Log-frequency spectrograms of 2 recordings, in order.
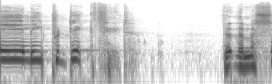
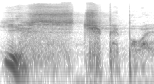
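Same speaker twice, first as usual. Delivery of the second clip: lower, softer, slow exasperated officer; a weary commander scolding his young private; Captain Mainwaring; 10 semitones lower, 12 dB quieter, slower than usual. Retold or imitated. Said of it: "in the voice of Captain Mainwaring".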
